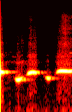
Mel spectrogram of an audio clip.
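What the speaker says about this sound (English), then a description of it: "they did the mountain boy whistle" A person whistles a short secret signal in a few quick pitched notes, a clear, close, bright call that shifts up and down in pitch, heard alone.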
